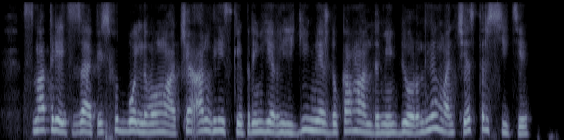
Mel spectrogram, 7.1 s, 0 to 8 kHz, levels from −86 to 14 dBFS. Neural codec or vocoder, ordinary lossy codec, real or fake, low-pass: codec, 16 kHz, 2 kbps, FreqCodec, smaller model; AAC, 48 kbps; fake; 7.2 kHz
